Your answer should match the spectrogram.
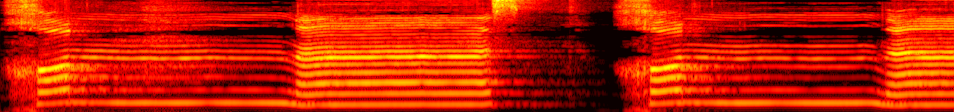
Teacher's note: huruf nun yang bertasydid yang disertai gunah dua sampai 3 harakat. Jadi bacanya khonnas.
